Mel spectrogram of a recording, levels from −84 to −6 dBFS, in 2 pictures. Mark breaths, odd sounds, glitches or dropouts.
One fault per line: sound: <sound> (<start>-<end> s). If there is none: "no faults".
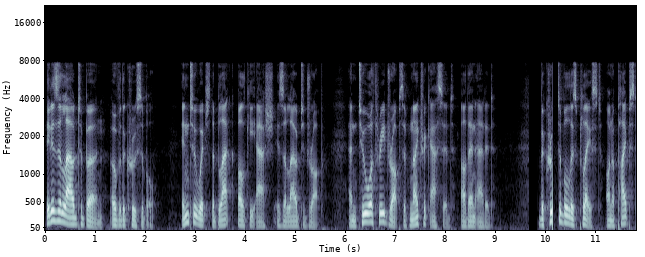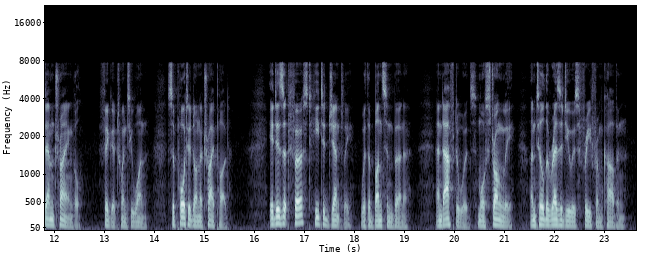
sound: dropout (10.1-10.3 s)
